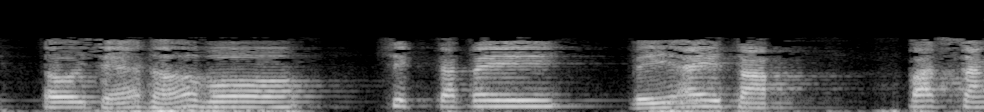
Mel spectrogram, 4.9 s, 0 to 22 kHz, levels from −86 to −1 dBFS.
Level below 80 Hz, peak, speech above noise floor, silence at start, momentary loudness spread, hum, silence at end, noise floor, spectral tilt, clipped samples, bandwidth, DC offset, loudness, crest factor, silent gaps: -32 dBFS; -6 dBFS; 20 dB; 0 s; 12 LU; none; 0 s; -39 dBFS; -10.5 dB/octave; under 0.1%; 5.8 kHz; under 0.1%; -20 LUFS; 14 dB; none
